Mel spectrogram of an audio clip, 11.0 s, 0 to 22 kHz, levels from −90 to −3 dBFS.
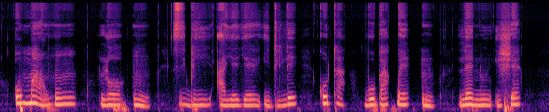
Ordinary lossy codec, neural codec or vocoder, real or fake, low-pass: none; none; real; none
